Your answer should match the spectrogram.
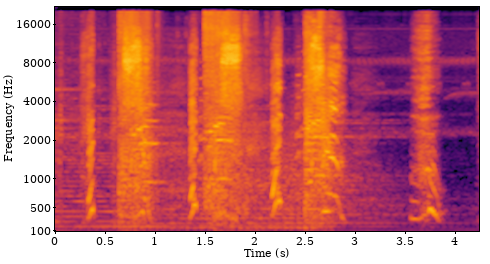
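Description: Garfield, the cartoon cat, lets out a string of four sharp sneezes, each one starting with a quick breathy gasp, loud and close, with short pauses in between.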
